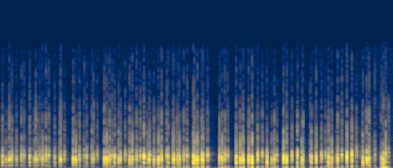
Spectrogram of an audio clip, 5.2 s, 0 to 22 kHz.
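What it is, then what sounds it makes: Cardboard eyeshadow palette. Long acrylic nails tap rapidly on the front face of a flat, rectangular cardboard eyeshadow palette (an Anastasia Glow kit) held upright in both hands. The result is a fast stream of dry, clicky taps centered around 1.1 kHz with almost no ring, broken by brief pauses.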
